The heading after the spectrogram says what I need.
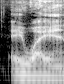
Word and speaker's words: Samhain: Yeah, it was like Sawayn. And they don't pronounce all of their vowels and consonants either. So it's Soris. Yeah. Sorsha. It's very different from how you spell it to how you pronounce it.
